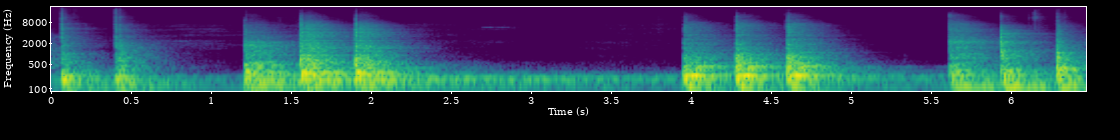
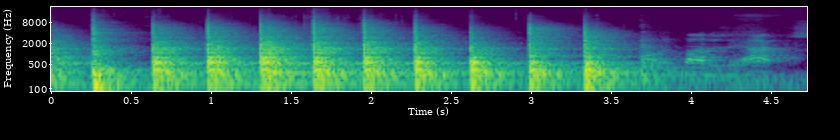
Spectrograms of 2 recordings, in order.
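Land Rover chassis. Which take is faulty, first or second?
first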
